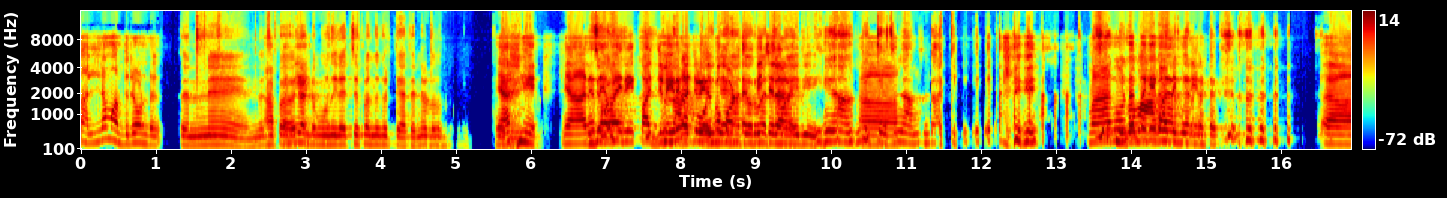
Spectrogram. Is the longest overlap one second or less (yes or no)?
no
